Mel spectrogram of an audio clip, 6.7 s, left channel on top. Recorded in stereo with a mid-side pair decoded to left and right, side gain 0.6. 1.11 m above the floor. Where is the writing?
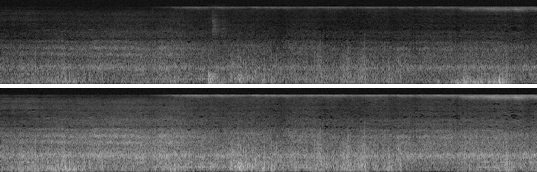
60° left, 8 m.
